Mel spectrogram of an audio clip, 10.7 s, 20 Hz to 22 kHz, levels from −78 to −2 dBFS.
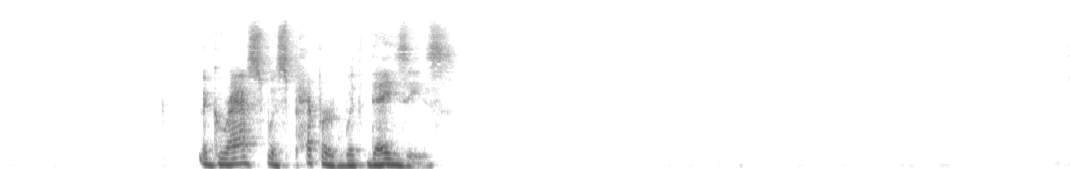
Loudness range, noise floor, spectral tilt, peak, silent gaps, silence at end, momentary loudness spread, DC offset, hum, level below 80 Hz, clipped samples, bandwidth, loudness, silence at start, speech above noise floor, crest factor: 10 LU; -82 dBFS; -4.5 dB/octave; -16 dBFS; none; 6.15 s; 9 LU; under 0.1%; none; -72 dBFS; under 0.1%; 13.5 kHz; -34 LUFS; 2 s; 49 dB; 22 dB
